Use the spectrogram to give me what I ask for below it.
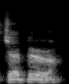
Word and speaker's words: Jaber: way first all right actually you're actually pronouncing it right so it's Jaber you just one to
